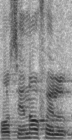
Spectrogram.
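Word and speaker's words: eosinophil: तो एसानोफिल, ई साइलेंट है इसमें, ओसिनोफिल इसका एग्जैक्ट प्रोनाउंसिएशन बनेगा।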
